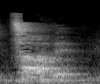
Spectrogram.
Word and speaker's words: Zade: Dieser Buchstabe heißt Zade. Uns wird wirklich das Z ausgesprochen. Das ist unser Z. Zade.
